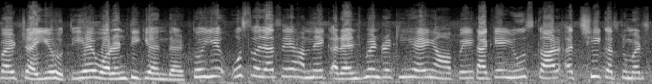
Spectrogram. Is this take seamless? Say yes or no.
no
